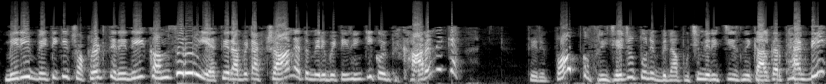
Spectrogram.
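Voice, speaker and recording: A woman voicing a furious, quarrelsome mother who scolds and shouts. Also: fairly high pitch, sing-song, fast talker, pitched above the performer's own voice. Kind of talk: storybook drama.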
